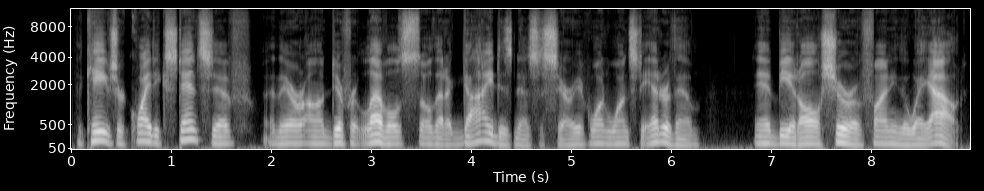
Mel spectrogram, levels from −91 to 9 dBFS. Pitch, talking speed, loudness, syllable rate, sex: 120 Hz, 220 wpm, -18 LUFS, 6.2 syllables/s, male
